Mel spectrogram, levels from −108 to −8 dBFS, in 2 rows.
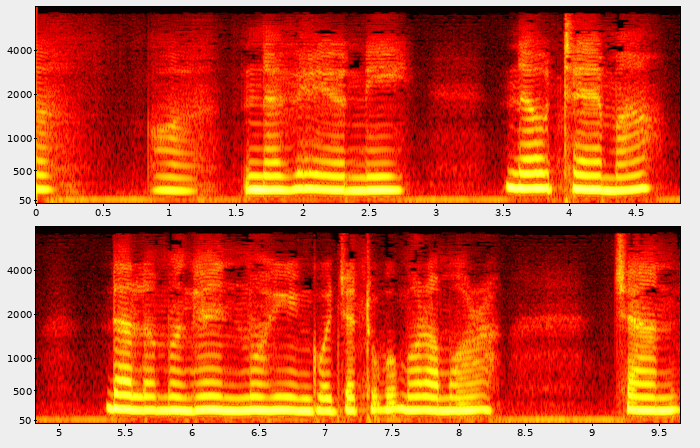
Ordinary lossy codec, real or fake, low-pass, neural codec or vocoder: MP3, 32 kbps; fake; 7.2 kHz; codec, 16 kHz, about 1 kbps, DyCAST, with the encoder's durations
